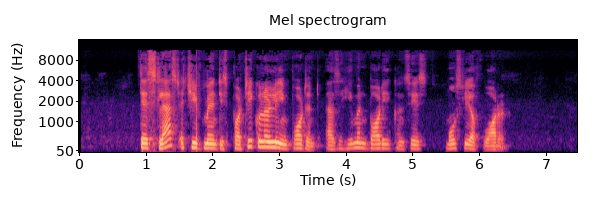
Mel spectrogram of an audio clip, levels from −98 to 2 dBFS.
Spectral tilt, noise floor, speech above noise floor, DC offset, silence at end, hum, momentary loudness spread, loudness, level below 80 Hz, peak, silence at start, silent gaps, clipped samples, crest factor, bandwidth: -6 dB/octave; -66 dBFS; 49 dB; under 0.1%; 1.1 s; none; 13 LU; -18 LUFS; -56 dBFS; -2 dBFS; 0.9 s; none; under 0.1%; 18 dB; 11.5 kHz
